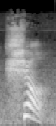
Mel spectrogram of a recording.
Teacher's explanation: आपके तालू से हवा निकल के आपके दांत को पास करके बाहर आएगी और ऊष्मा जो होगी वो श थोड़ी गर्म होगी।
